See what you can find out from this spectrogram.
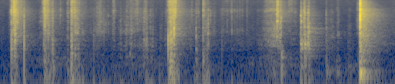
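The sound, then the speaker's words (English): A deck of cards being shuffled to draw a card of the week: a quick run of crisp, papery snaps and riffles, about ten sharp bursts in uneven rhythm, with no voices. “So I'm gonna do a quick shuffle here.”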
